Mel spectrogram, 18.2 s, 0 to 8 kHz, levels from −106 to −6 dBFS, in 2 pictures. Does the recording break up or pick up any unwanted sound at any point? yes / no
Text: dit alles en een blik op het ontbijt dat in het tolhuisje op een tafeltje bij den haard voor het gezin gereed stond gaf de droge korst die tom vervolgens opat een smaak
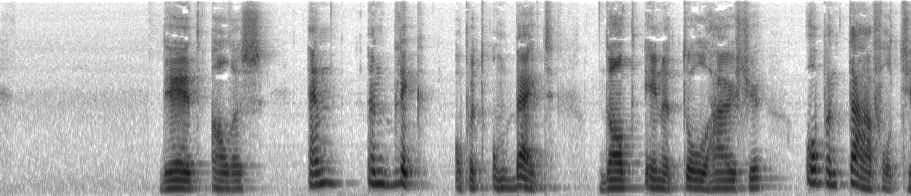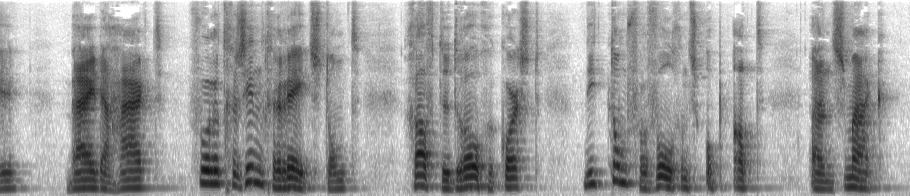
no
